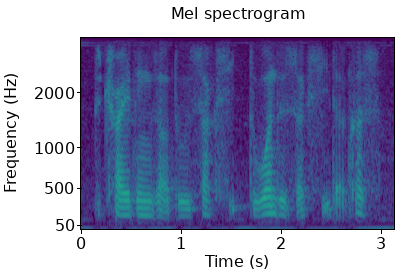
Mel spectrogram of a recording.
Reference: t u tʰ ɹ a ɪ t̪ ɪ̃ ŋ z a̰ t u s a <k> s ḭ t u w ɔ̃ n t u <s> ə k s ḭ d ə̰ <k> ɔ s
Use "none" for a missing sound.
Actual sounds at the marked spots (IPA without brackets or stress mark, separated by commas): k, s, kʰ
